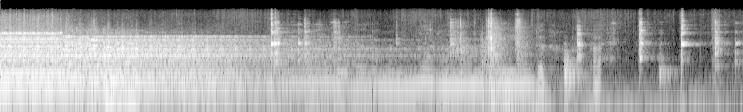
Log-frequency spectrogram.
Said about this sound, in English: keep on washing your dishes.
